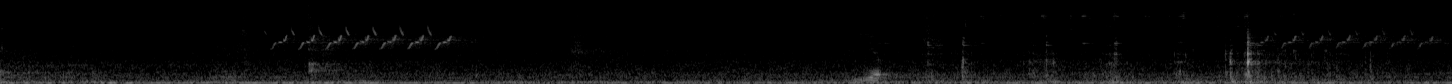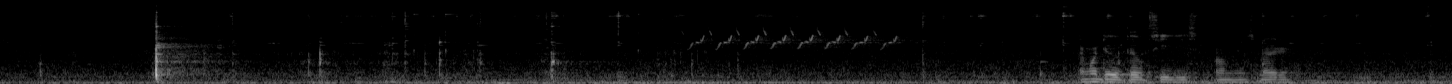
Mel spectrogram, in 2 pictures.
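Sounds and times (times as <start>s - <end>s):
metal parts clinking: 9.2s - 15.4s, 16.0s - 29.0s.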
